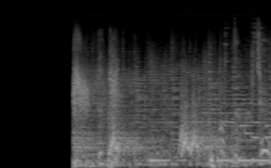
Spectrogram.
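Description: Arcade-style fighting game sound effects and music play with quick hits.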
